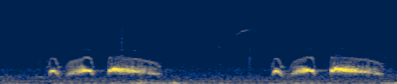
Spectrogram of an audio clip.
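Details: A spotted dove repeats its two-kuk koo-ang phrase twice: two short hooked kuk notes rising into a long, level then falling koo-ang coo, in the Thai luring style, with faint low background noise.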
